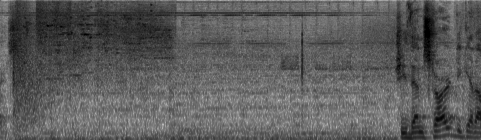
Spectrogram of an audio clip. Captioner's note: glass shattering; stirring music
